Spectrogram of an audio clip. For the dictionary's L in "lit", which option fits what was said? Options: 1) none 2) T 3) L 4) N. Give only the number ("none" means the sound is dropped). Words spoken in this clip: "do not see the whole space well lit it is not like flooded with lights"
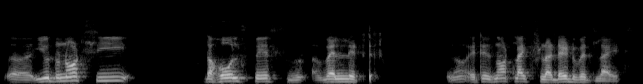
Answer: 4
